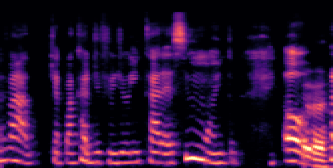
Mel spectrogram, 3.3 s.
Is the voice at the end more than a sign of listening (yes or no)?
no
